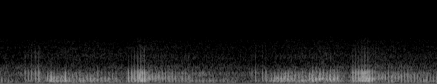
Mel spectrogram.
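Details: Happy domestic cat purring smoothly, a low continuous rumble in waves that swell and fade roughly every second, with steady faint background hum.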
